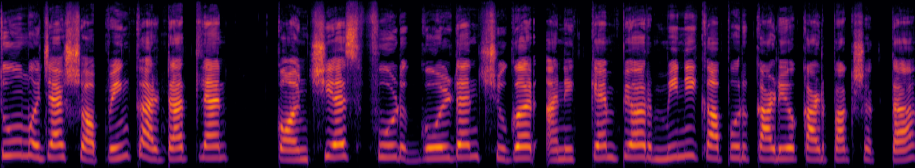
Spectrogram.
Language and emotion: Goan Konkani, neutral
